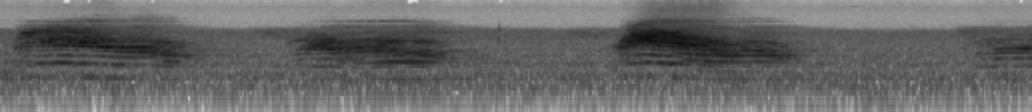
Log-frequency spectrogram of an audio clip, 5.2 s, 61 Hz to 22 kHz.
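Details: Cat fighting a kitten, giving a run of three loud, long, strained meows roughly 1.5 seconds apart, the last the loudest, with a fainter call starting at the end; steady hiss behind.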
